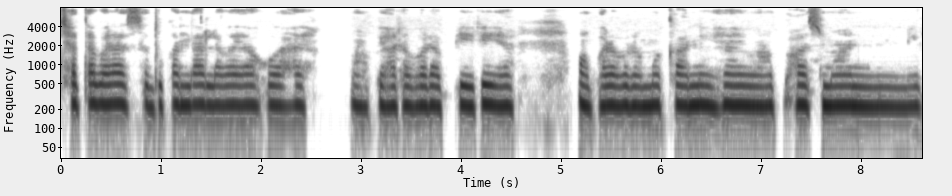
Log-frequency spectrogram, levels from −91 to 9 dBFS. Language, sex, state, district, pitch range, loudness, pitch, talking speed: Hindi, female, Bihar, Araria, 225-235 Hz, -15 LUFS, 230 Hz, 130 wpm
